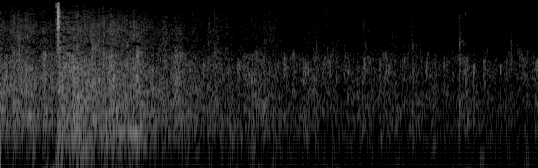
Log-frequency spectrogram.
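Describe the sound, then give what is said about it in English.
A church audience applauds to welcome guests to the platform, with dense, steady clapping that starts at full strength and then gradually thins and fades. “would you join me in welcoming Phil and Ellie to the platform this morning? Let's put our hands together.”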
